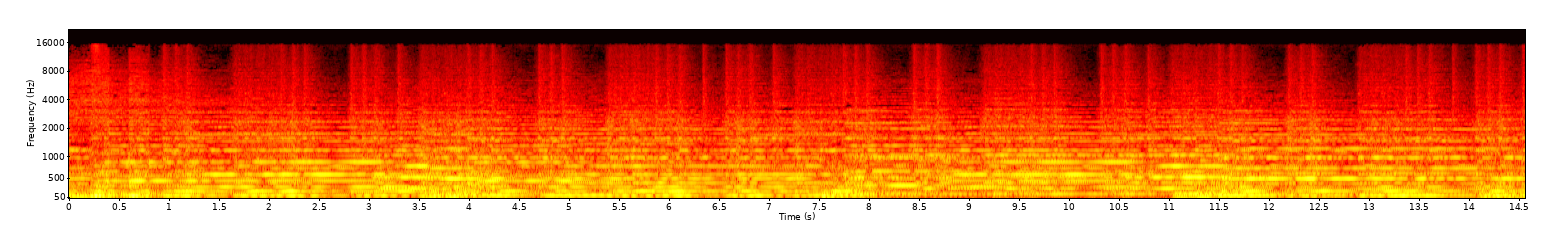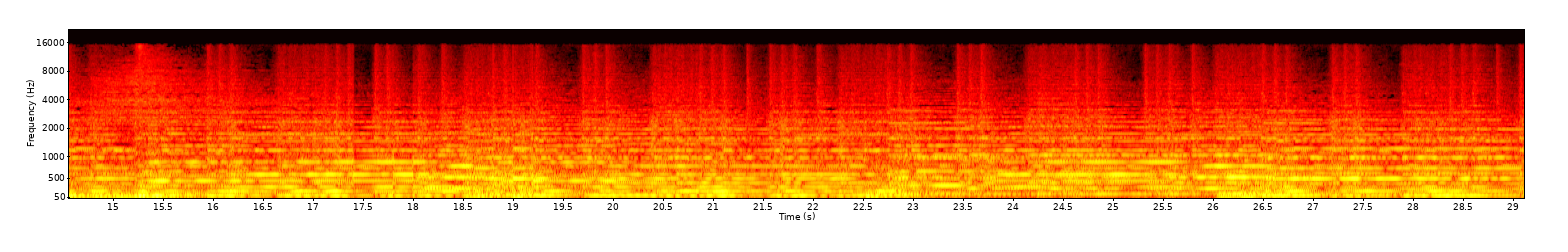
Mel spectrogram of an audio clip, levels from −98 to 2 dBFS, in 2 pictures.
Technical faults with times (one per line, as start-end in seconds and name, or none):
0.40-0.80 chunks out of order
17.40-18.00 chunks out of order
18.80-19.20 chunks out of order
